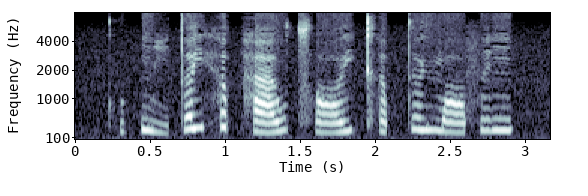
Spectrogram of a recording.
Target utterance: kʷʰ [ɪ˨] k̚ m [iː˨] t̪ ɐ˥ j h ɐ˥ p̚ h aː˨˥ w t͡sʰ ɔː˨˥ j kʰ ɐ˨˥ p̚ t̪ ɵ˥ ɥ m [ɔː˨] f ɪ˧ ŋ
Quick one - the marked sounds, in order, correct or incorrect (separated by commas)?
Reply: incorrect, incorrect, incorrect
